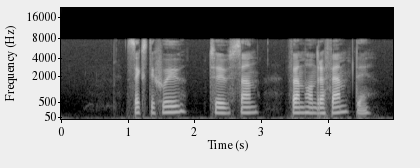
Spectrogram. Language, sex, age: Swedish, female, 37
